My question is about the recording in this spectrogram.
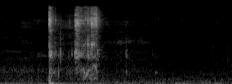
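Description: A plastic Toy Mini Brands capsule being opened by hand: a sharp click about half a second in, then a short crackle of plastic and wrapper, and a few faint ticks after.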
